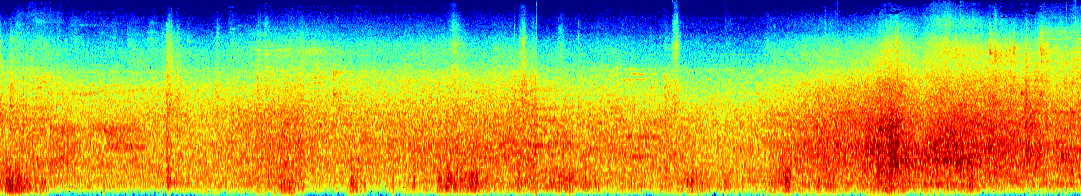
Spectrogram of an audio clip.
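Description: Steady city street noise from passing traffic, swelling louder for a few seconds near the end as a vehicle goes by.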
